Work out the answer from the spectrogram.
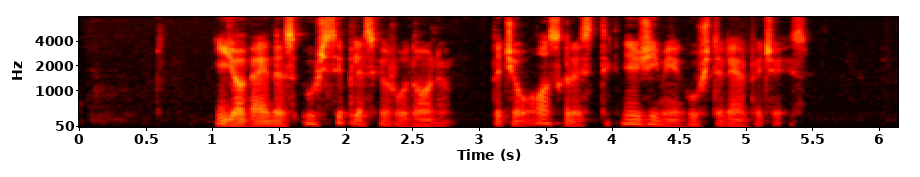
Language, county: Lithuanian, Utena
